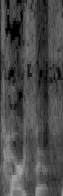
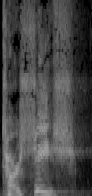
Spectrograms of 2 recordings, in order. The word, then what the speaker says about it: Tarshish: It's not Tarsus. Like that's how we, we grew up learning. It's not even Tars ish. It's Tarshish is how you say this.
